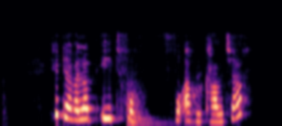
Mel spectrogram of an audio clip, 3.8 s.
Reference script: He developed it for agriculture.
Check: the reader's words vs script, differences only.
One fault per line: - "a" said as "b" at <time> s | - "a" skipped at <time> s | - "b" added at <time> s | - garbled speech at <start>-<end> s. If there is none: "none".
none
